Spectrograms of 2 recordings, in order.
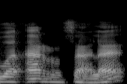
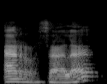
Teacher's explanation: Dan huruf ra-nya tafkhim ataupun tebal. Bukan wa arsala.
